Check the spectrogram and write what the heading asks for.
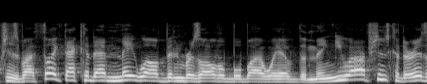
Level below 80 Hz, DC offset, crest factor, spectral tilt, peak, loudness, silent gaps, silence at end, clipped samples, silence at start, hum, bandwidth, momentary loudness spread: -64 dBFS; under 0.1%; 10 dB; -8 dB/octave; 0 dBFS; -11 LUFS; none; 0 s; under 0.1%; 0 s; none; 7.4 kHz; 3 LU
